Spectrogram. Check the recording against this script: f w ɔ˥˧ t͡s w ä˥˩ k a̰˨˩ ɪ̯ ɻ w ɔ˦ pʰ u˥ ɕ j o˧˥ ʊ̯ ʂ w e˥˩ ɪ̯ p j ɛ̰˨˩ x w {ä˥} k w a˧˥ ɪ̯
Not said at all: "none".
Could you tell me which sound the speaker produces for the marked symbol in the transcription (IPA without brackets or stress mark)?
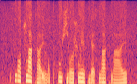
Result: ä˥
